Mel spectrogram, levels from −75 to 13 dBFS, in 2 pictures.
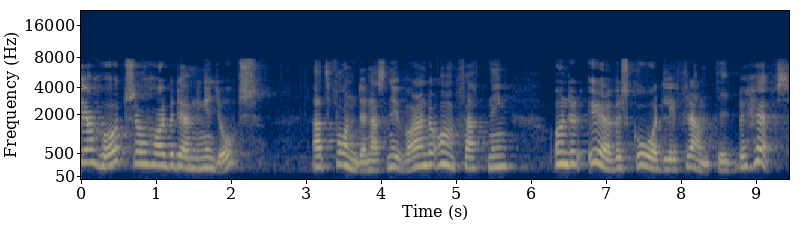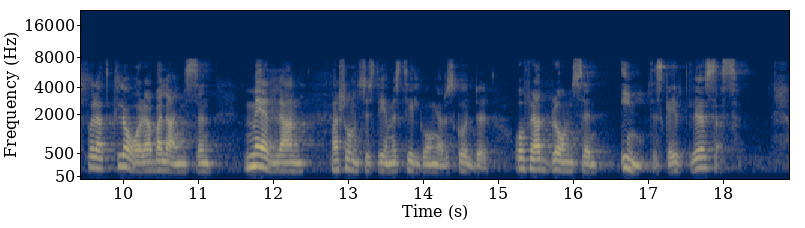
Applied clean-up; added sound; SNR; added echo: none; none; none; none.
